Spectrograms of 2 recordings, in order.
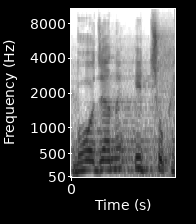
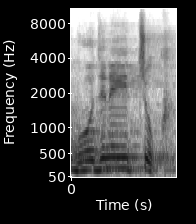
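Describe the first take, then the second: First: भोजन इच्छुक said as two separate words, clear break; split into two words. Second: भोजन इच्छुक run together as one sandhi word, भोजनेच्छुक; read as one joined word. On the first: Teacher splits the sandhi for students, two clean words. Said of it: "संधि करके यदि अपन पढ़ते हैं". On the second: Teacher reads the combined word to the class, run together. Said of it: "अगर मिला के पढ़ोगे तो". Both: Shown as a demonstration.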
